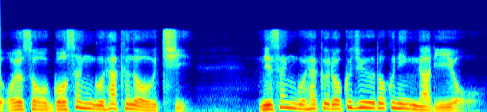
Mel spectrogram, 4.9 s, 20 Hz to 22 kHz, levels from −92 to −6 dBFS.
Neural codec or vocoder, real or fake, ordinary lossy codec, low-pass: codec, 24 kHz, 0.9 kbps, DualCodec; fake; AAC, 48 kbps; 7.2 kHz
